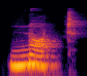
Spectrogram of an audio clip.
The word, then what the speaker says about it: knot: exactly the same manner not because the K in the first word is Silent not not they are pronounced in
